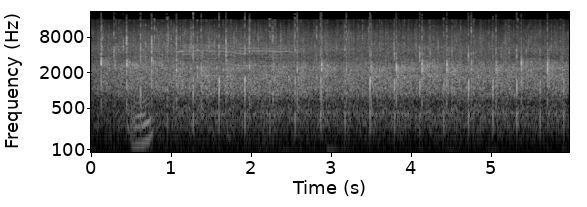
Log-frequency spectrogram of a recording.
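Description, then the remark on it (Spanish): Sustained applause from an audience for the priests of the diocese of Jaén: a dense, steady patter of many hands clapping for several seconds, with a brief murmur of voices near the start. “en la diócesis de Jaén, para los que yo hoy, que están siendo víctimas de tantos ataques en este momento y de alguna manera pues están siendo víctimas de una visión negativa de sus personas y de su misión, pediría un aplauso para nuestros sacerdotes.”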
